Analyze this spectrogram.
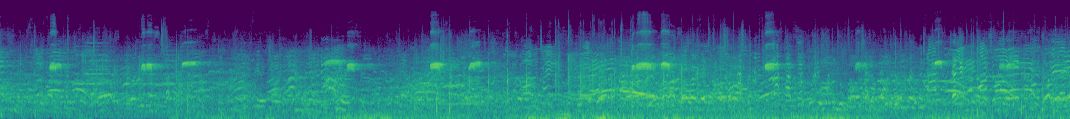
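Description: Sports shoes squeak sharply on a hard court.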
